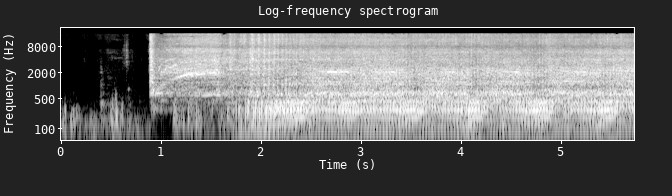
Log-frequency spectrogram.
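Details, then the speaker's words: DuroMax XP13000EH generator, fuel selector switch bypassed, running on gas: at start it surges up and down briefly while the empty fuel line fills, then settles to an even run. "you saw that when i initially turned it on it surged for a little bit it's because the fuel line over here was uh didn't have anything in it so the carburetor was pulling pulling more and more and more until it eventually evened out and it started running pretty much smoothly"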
